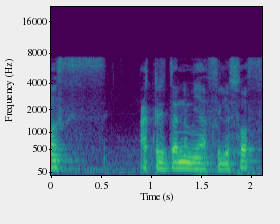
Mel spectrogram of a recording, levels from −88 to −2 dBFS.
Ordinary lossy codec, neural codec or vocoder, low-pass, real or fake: none; none; 7.2 kHz; real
